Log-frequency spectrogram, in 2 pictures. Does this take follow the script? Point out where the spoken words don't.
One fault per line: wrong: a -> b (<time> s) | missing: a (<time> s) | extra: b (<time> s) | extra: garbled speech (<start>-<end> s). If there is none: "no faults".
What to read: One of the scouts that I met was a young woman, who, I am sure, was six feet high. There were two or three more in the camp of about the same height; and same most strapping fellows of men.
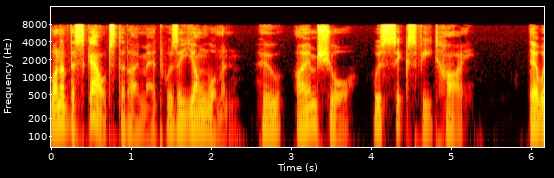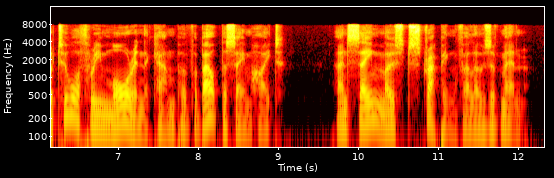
no faults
